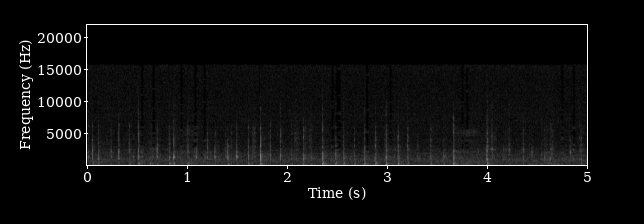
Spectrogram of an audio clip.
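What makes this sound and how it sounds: A small white rectangular cardboard box, hollow, is held in both hands and tapped quickly with fingertips and nails on its faces and edges. A rapid, irregular stream of short, dry taps with bright clicky edges and a hollow tone near 1.3 kHz dies away almost instantly over a quiet low hum.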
